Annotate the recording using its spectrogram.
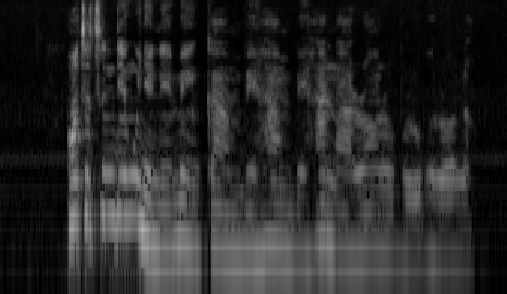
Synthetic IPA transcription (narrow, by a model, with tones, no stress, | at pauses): ɔ˦tʊ˦tʊ˦n̩˦dɪ˦ŋʷu˦ɲe˨ne˨me˦ŋ̩˨ka˦˨m̩˨be˨ɦa˦m̩˨be˨ɦa˦na˨a˨ɾɔ˦ɾʊ˦bʊ˨ɾu˨bu˦ɾɔ˦lɔ˦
